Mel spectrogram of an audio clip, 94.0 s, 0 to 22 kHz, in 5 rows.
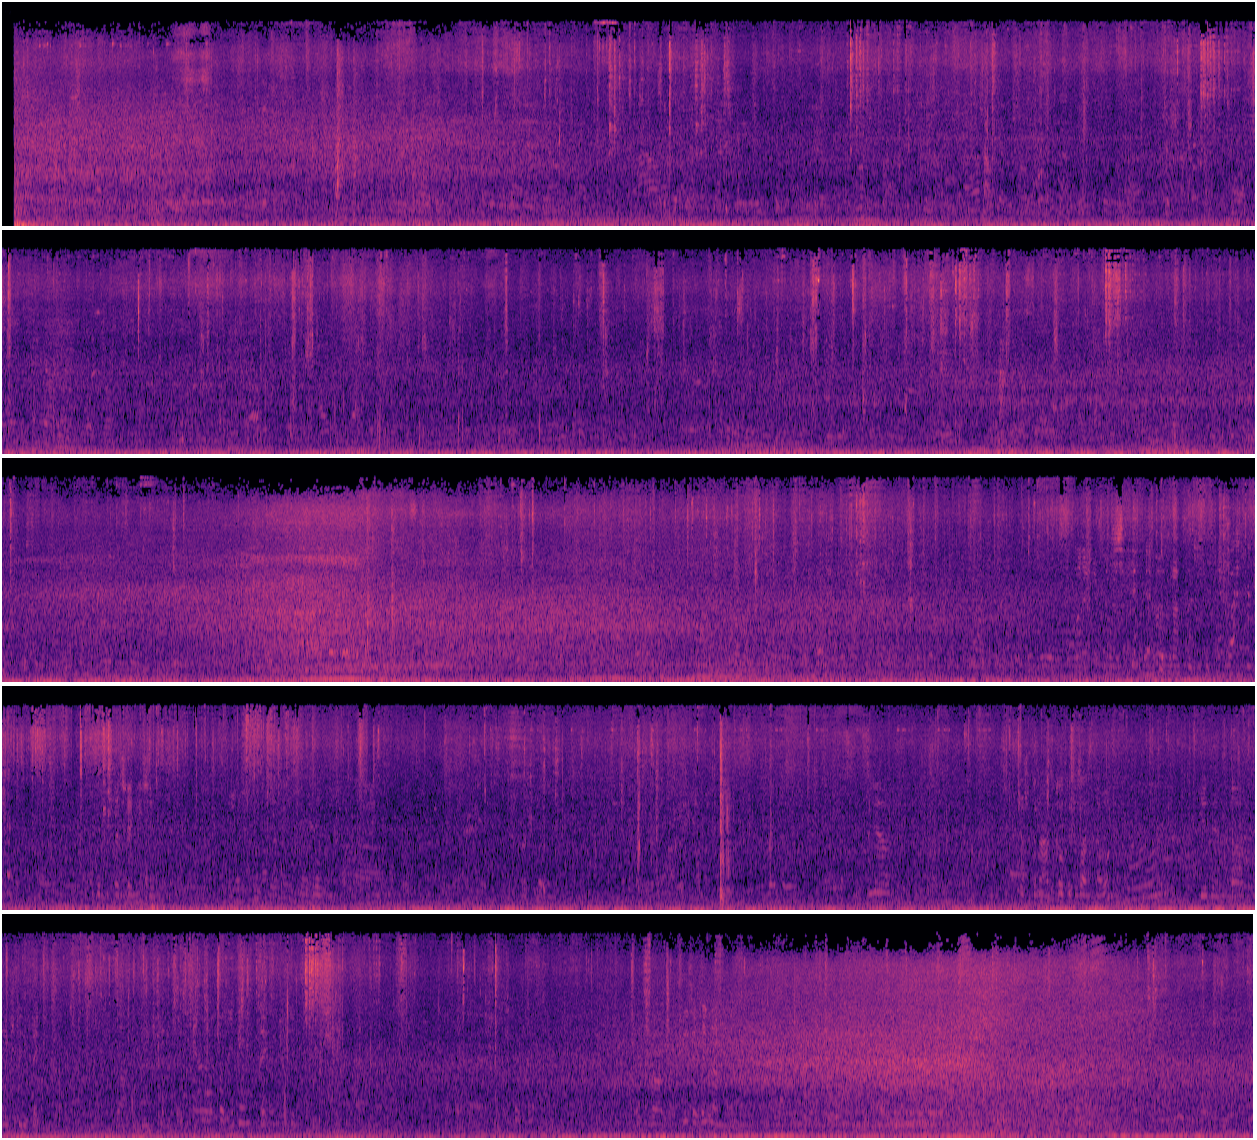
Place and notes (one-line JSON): {"title": "Žilina, Slovenská republika - Outside the train station", "date": "2014-12-06 13:30:00", "description": "Recorded with smart phone outside the station, near the road.", "latitude": "49.23", "longitude": "18.75", "altitude": "332", "timezone": "Europe/Bratislava"}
